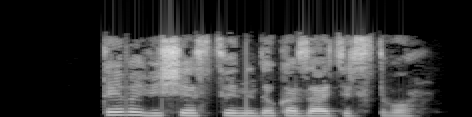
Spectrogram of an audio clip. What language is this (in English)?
Mari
